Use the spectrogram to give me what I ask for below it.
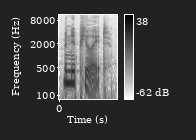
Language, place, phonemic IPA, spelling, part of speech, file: English, California, /məˈnɪp.jə.leɪt/, manipulate, verb, En-us-manipulate.ogg
- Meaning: 1. To move, arrange or operate something using the hands 2. To influence, manage, direct, control or tamper with something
